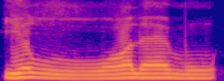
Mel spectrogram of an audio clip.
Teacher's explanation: zal bertemu dengan lo. Nah, ini sudah jelas langsung melebur ke huruf lo.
